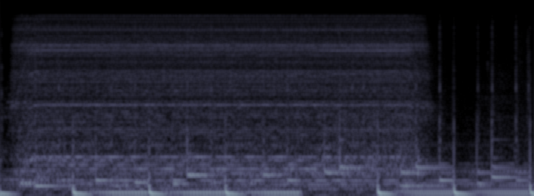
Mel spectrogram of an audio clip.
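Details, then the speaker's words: Low, droning power-tool whir in short pulses as a De Soutter orthodrive MBQ large-bone handpiece in high-speed drilling mode runs a reaming handle attached via the Hudson collar, over background music. "you can now take the tool off safe mode and place it into high speed drilling mode you then depress the trigger to run the reaming handle"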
